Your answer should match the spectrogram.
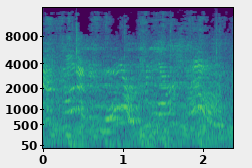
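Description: Indistinct voices of children and adults talking and calling out in an outdoor crowd, with a low rumble underneath.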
